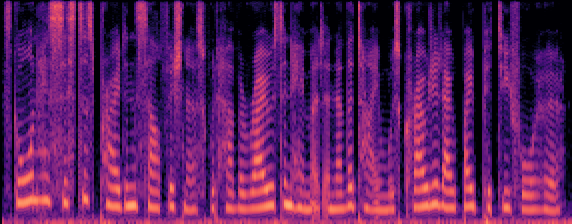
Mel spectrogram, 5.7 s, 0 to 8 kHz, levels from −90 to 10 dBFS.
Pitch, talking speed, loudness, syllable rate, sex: 230 Hz, 230 wpm, -19 LUFS, 5.7 syllables/s, female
